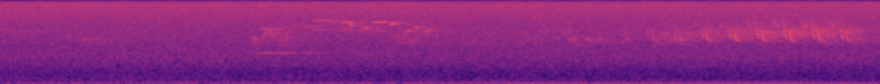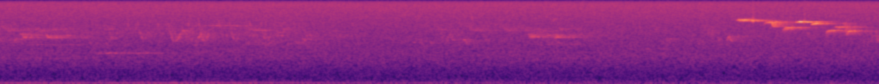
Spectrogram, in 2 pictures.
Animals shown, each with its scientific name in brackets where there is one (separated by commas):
Brown Creeper (Certhia americana), Red-eyed Vireo (Vireo olivaceus), Black-throated Green Warbler (Setophaga virens), Blue Jay (Cyanocitta cristata), Ovenbird (Seiurus aurocapilla)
